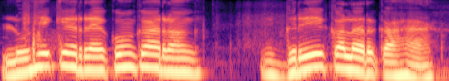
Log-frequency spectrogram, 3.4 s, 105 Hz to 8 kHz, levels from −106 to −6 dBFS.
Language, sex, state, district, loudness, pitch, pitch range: Hindi, male, Jharkhand, Garhwa, -11 LUFS, 185 Hz, 155-220 Hz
